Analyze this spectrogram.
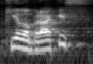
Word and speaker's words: Chilobrachys: a big fan of Chilobrachys genus, or as Americans like to pronounce it, Chilobrachys.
